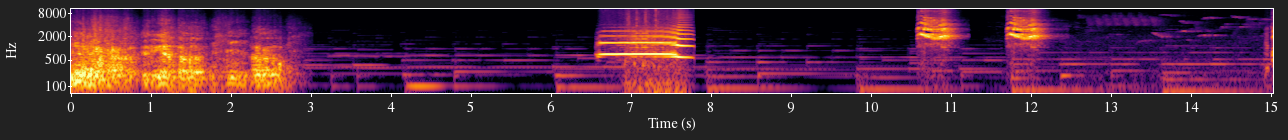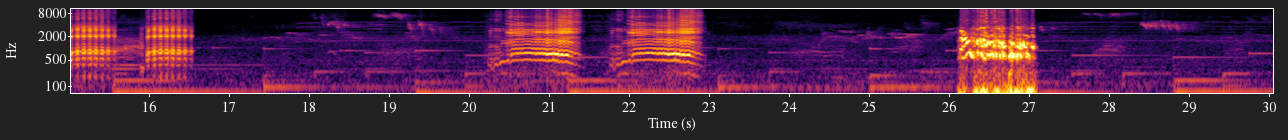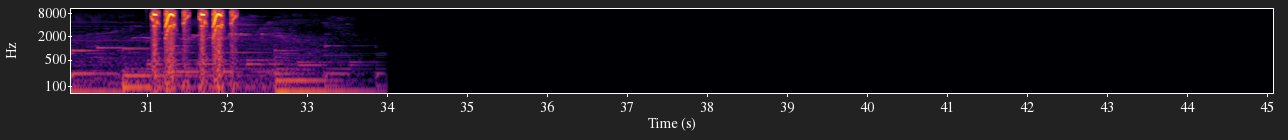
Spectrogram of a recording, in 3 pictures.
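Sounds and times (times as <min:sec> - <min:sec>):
soft background music: 0:00.0 - 0:34.0
animal calls: 0:06.6 - 0:07.8, 0:10.6 - 0:12.4, 0:14.9 - 0:16.6, 0:20.2 - 0:23.0, 0:26.1 - 0:27.1, 0:31.0 - 0:32.2
sheep bleating: 0:14.9 - 0:16.6, 0:20.2 - 0:23.0
high mouse squeaks: 0:31.0 - 0:32.2.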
